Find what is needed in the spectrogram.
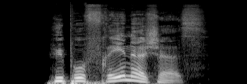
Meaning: strong/mixed nominative/accusative neuter singular of hypophrenisch
- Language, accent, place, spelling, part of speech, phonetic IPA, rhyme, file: German, Germany, Berlin, hypophrenisches, adjective, [ˌhypoˈfʁeːnɪʃəs], -eːnɪʃəs, De-hypophrenisches.ogg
